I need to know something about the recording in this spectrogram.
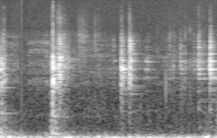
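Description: Metal hatch lid on a concrete well cover being pried up and swung open: a sharp metallic clank about half a second in, then a few lighter clicks and scrapes, over a steady low rumble.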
